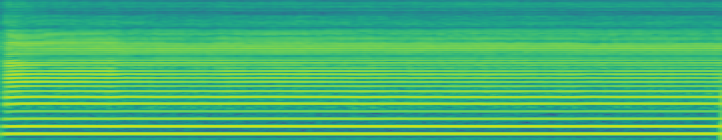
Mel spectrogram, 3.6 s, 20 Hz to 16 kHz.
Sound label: TENOR PP G 3, Saxophones; Greytsounds; Philip Wolfe David Crozier's Saxophones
